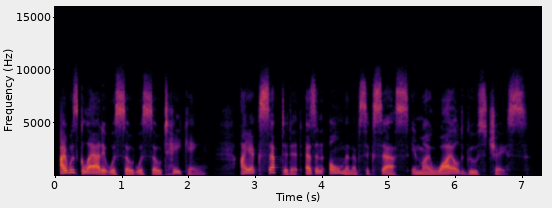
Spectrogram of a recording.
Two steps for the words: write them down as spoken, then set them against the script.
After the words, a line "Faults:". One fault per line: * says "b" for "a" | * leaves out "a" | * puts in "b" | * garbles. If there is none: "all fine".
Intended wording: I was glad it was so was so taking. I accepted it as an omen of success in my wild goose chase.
I was glad it was so was so taking. I accepted it as an omen of success in my wild goose chase.
Faults:
all fine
